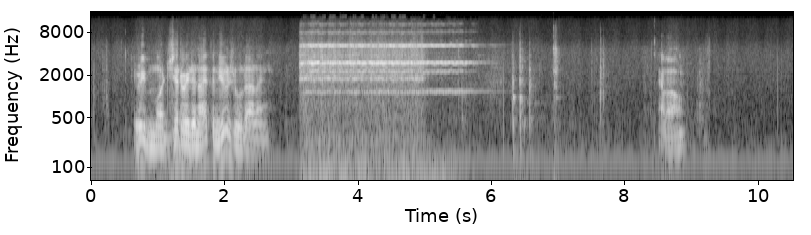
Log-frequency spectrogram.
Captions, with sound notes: You're even more jittery tonight than usual, darling. [ Rings ] Hello.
